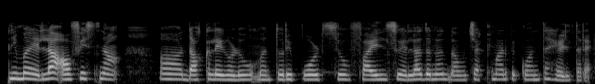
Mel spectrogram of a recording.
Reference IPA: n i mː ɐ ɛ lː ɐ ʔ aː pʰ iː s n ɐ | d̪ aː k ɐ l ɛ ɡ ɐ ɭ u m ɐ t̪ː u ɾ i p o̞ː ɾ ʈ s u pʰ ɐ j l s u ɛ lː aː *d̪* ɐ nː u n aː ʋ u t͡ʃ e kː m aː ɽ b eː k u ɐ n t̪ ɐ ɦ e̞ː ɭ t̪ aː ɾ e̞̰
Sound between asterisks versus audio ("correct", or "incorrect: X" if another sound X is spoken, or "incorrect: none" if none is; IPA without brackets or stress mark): correct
